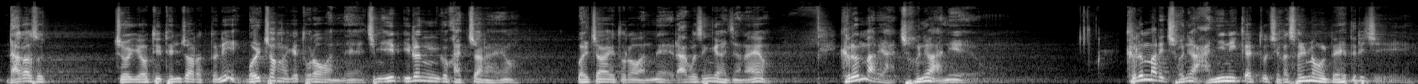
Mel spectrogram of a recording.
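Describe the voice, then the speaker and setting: A male pastor preaching a sermon, animated, acting out quoted speech with sudden high shouts. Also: brisk, breathy edge.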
